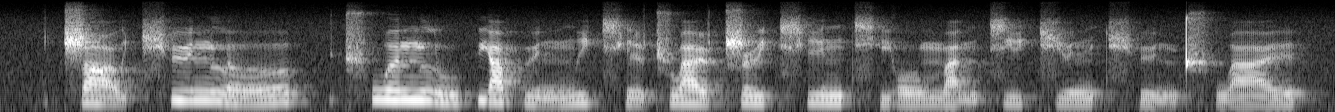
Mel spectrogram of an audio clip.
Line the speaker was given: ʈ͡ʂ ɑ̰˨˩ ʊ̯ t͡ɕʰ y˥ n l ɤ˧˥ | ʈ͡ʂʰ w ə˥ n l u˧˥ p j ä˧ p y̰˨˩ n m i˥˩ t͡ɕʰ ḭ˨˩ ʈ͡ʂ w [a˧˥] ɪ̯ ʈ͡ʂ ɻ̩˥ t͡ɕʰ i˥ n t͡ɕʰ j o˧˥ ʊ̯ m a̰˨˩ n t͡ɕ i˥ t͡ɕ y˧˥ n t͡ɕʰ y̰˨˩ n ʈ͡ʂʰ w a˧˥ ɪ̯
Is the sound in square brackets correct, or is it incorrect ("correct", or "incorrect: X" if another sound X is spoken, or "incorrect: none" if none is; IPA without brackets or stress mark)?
incorrect: a˥˩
